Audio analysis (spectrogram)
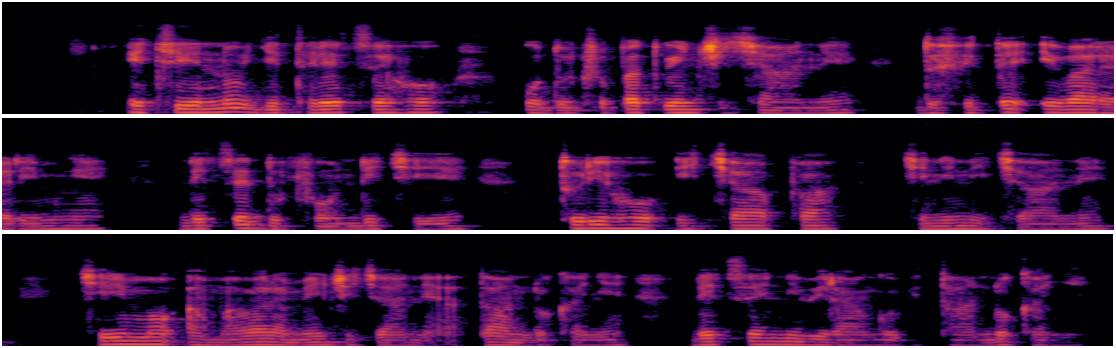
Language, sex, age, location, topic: Kinyarwanda, male, 36-49, Kigali, finance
